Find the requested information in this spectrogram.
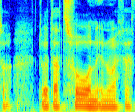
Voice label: "toon", Welsh

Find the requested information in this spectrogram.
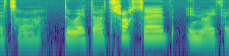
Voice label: "trosedd", Welsh

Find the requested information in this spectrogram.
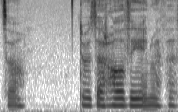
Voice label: "rhoddi", Welsh

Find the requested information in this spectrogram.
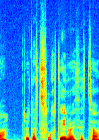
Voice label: "tlodi", Welsh

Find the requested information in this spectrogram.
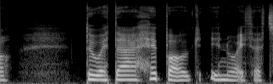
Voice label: "hebog", Welsh

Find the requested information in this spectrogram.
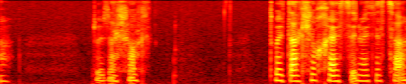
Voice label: "lloches", Welsh

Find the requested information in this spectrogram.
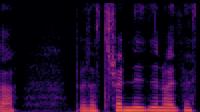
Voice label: "trennydd", Welsh

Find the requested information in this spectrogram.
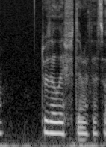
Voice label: "lifft", Welsh

